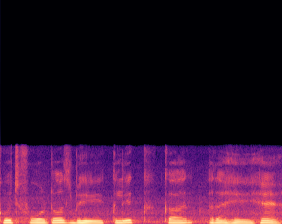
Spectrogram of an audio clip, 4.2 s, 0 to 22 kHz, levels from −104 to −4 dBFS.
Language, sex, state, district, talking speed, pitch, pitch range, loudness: Hindi, female, Chandigarh, Chandigarh, 100 wpm, 175 Hz, 165-190 Hz, -14 LUFS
